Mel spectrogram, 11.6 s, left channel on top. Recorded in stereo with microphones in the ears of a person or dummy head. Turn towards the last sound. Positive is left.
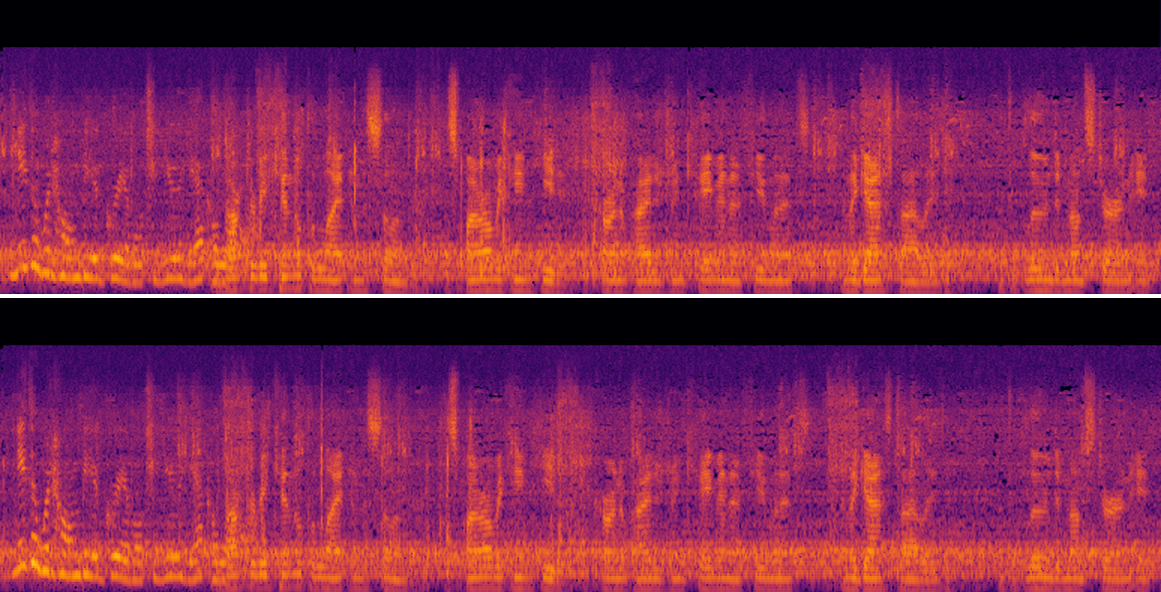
turn(degrees=5)  # may be behind; listen again after turning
